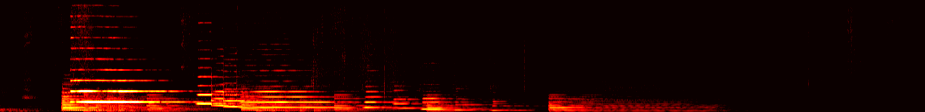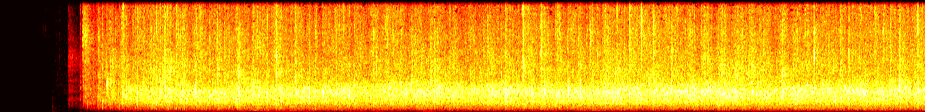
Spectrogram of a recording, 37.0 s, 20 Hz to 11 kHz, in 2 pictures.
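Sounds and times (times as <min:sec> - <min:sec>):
audience applauding: 0:19.8 - 0:37.0.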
